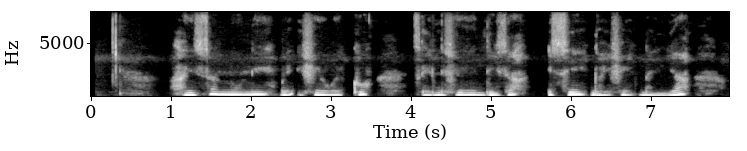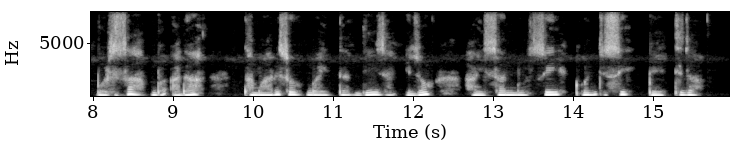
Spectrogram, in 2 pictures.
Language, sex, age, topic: Gamo, female, 36-49, government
